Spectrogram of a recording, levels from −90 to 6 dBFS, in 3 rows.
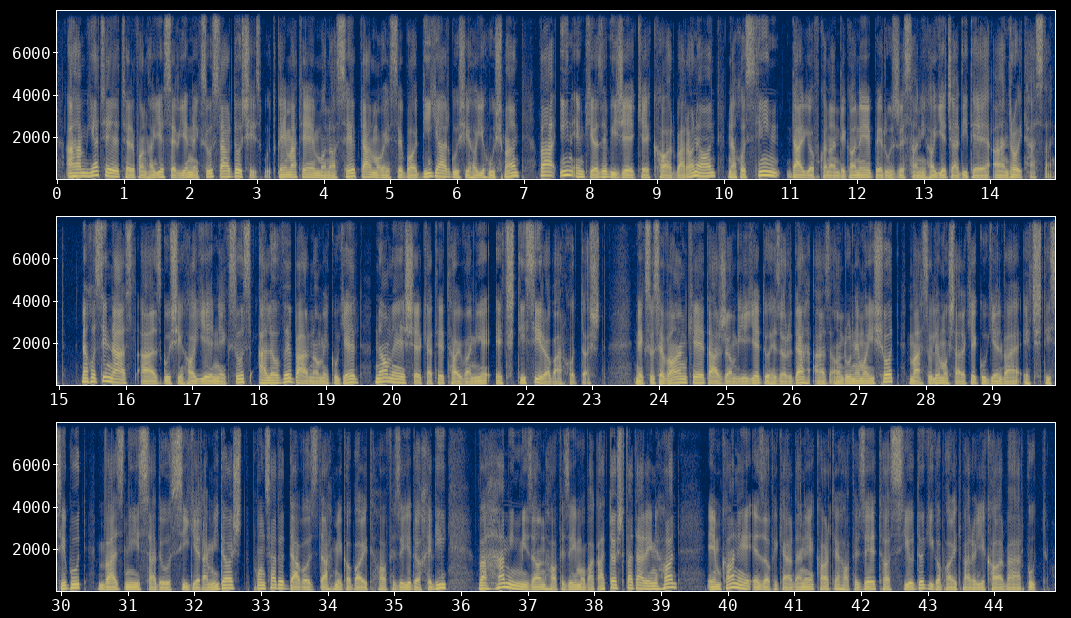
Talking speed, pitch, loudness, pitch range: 130 wpm, 105 Hz, -17 LUFS, 90-130 Hz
